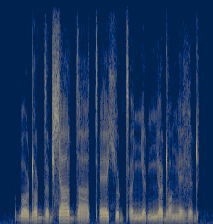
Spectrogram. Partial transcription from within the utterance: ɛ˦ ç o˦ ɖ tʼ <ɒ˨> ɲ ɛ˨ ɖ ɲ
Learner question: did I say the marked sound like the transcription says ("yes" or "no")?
no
